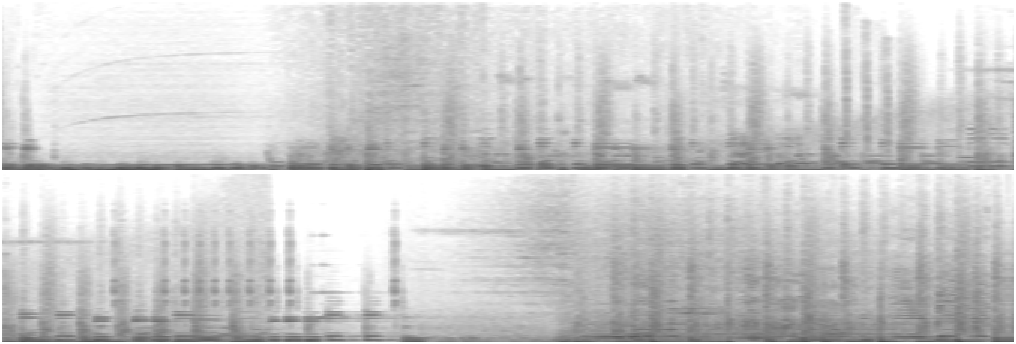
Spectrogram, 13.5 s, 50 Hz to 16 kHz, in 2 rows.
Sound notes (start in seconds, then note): 0.2 vacuuming underwater; 1.5 water splashes; 7.9 clicking; 10.5 uplifting music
